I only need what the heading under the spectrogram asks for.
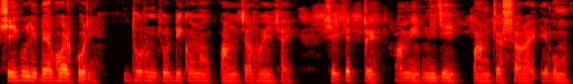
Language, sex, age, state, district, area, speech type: Bengali, male, 45-60, West Bengal, Bankura, urban, spontaneous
